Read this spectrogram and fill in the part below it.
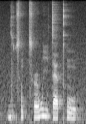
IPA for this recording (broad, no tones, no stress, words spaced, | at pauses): ɡut͡sʰə̃p t͡sʰə˞wiː t̪æə̯ kʰũ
